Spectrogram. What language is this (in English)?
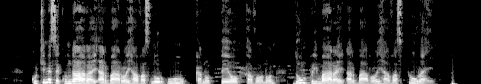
Esperanto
